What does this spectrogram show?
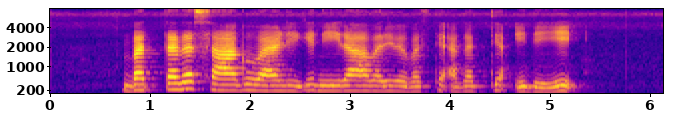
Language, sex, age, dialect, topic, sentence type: Kannada, female, 31-35, Coastal/Dakshin, agriculture, question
